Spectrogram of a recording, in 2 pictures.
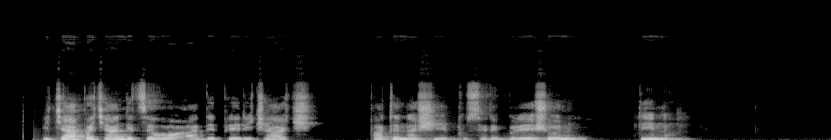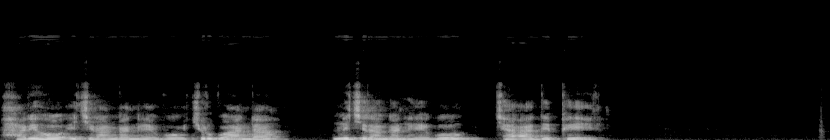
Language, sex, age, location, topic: Kinyarwanda, male, 25-35, Nyagatare, finance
